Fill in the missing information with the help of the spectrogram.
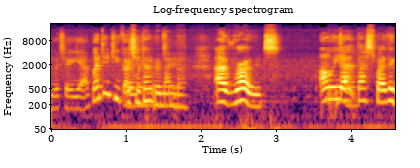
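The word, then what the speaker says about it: Rhodes: did you go which I don't remember uh roads oh yeah that's why the game we played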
